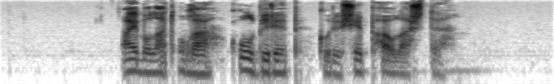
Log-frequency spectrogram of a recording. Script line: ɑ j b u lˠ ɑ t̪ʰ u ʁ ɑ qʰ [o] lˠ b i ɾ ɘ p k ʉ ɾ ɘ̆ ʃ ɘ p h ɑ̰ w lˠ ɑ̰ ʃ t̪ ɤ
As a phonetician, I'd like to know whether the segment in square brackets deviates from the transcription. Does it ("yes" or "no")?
yes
